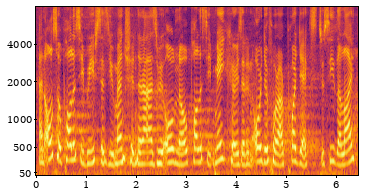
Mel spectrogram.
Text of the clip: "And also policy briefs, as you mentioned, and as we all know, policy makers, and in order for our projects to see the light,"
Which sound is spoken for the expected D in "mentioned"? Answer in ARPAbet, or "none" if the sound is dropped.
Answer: D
